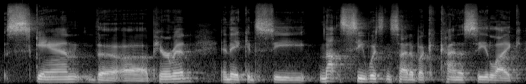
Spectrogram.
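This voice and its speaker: A man telling a strange story in casual chat, rambling and animated, laughing often and acting out quotes in raised voices. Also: mid-range voice, moderate pace.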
